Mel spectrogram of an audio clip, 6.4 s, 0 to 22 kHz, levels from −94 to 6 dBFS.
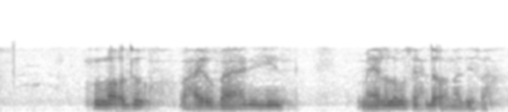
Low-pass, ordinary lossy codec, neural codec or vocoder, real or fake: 19.8 kHz; AAC, 16 kbps; vocoder, 44.1 kHz, 128 mel bands every 512 samples, BigVGAN v2; fake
